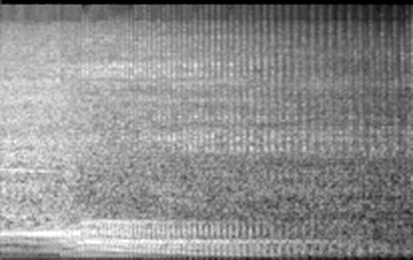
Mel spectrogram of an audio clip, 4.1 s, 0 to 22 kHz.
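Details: NorthStar 8000 PPG brushless generator with a 13 hp Honda GX390 that had sat for years, electric start on a new battery with no choke: engine catches at once and settles into an even chug of about four beats a second; normal start and run.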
